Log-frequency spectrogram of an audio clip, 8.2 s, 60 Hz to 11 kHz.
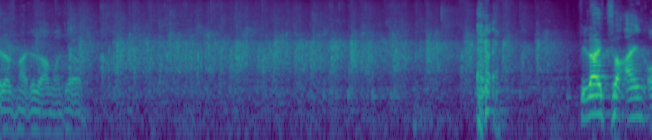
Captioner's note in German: Beifall CDU und BÜNDNIS 90/DIE GRÜNEN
